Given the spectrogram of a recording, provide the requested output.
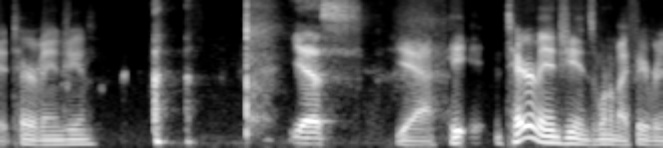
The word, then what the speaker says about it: Taravangian: do you say it taravangian yes yeah he taravangian is one of my favorite antagonists of all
